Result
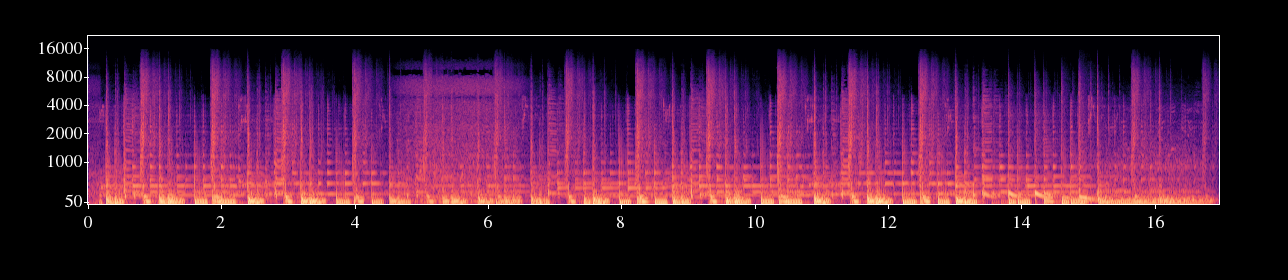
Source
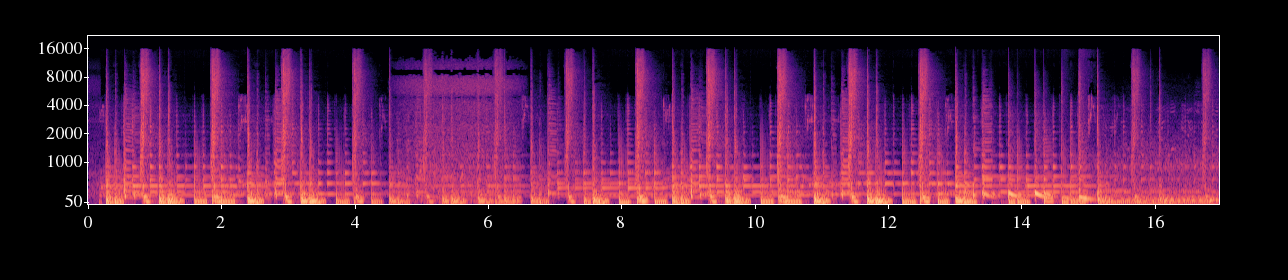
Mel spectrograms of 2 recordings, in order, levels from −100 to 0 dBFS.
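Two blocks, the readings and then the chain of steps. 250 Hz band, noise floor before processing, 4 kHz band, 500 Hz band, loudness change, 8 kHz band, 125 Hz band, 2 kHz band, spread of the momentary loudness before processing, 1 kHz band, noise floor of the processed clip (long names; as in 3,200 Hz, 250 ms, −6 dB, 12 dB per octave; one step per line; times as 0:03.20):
+1.5 dB, −36 dBFS, −1.0 dB, +1.0 dB, +4.0 dB, −7.0 dB, +5.0 dB, +0.5 dB, 8 LU, +1.0 dB, −32 dBFS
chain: fade-out on the ending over 0.71 s
low-pass filter 5,900 Hz 12 dB per octave
low-shelf EQ 86 Hz +10.5 dB
on a send: feedback echo with a high-pass in the loop 167 ms, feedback 28%, level −14 dB
on the sum: multiband upward and downward compressor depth 40%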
